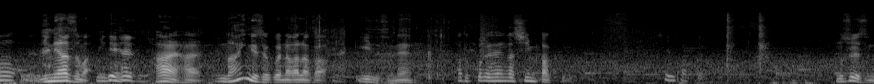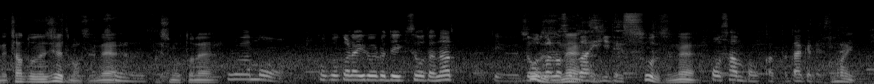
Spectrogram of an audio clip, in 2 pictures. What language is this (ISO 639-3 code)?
jpn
